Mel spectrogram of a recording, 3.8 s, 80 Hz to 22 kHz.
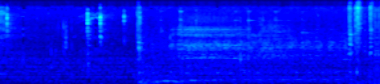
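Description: Sheep in the video game Farming Simulator 19 bleat a few times over a busy, noisy background, with a short rising bleat standing out near the middle.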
